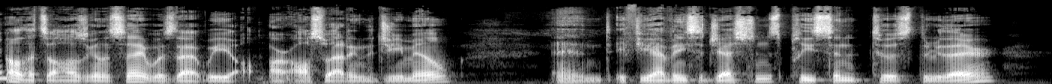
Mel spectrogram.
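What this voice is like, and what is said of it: Hoarse, rough voice from a cold. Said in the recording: “my voice is a little crappy. I was sick over the weekend. I had a cold, and I am recovering. ... my crappy voice”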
